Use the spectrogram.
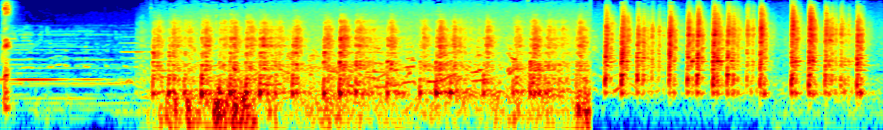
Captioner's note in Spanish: sonido de tropas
